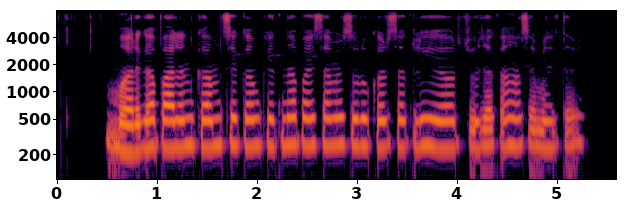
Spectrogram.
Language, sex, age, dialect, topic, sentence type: Magahi, female, 56-60, Central/Standard, agriculture, question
